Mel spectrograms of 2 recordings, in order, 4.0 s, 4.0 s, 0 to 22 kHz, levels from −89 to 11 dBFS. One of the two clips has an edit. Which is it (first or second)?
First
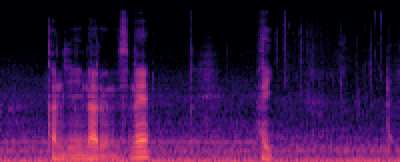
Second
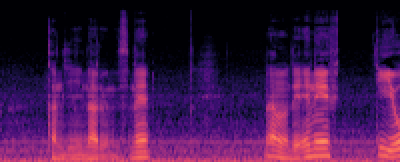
first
